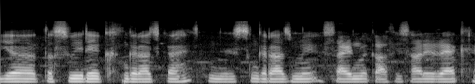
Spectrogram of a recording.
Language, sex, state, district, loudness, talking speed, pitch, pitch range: Hindi, male, Jharkhand, Garhwa, -16 LUFS, 190 wpm, 130 Hz, 125-135 Hz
